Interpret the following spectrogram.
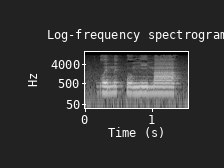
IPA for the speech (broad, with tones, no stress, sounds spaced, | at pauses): ɡʷ e˨ m ɪ˨ k͡p ʊ˨ ŋ ĩ˨ m a˦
